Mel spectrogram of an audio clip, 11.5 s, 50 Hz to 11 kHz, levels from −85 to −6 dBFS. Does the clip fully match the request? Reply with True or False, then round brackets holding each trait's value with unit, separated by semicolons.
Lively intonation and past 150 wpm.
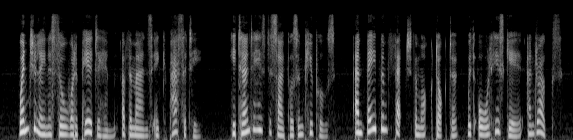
True (6.2 semitones; 165 wpm)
